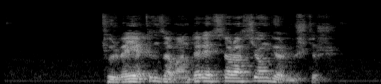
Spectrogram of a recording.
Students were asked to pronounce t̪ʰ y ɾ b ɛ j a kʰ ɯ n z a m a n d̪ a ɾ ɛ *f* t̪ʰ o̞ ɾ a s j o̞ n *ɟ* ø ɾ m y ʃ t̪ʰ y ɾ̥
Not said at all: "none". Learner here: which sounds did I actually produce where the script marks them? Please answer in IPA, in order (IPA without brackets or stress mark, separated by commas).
s, ɟ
